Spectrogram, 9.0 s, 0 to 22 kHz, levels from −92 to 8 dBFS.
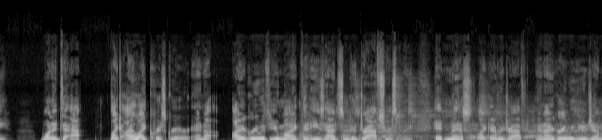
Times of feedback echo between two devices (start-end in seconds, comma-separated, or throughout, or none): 4.27-9.04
